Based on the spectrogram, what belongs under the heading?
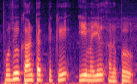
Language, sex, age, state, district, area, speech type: Tamil, male, 45-60, Tamil Nadu, Coimbatore, rural, read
